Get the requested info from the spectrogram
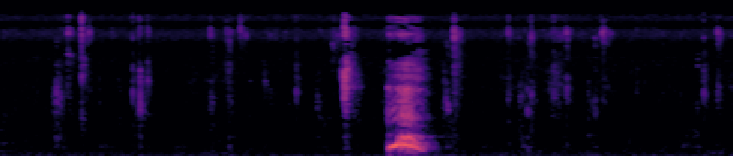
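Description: Quiet chewing of a chocolate bar, with small wet mouth clicks scattered throughout. About three seconds in comes one short, loud vocal sound from the eater, a brief pitched hum that dips in pitch.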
